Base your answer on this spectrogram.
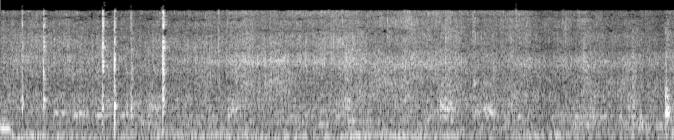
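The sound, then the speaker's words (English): A rice dish being stirred and left to simmer in a pan gives a soft, steady sizzle with light scraping. A few sharp clinks sound near the start. “You make sure you mix it very thoroughly and then just let it simmer for a little while”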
